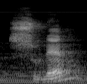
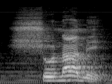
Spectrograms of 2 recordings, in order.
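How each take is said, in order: First: The name starts with an 's' sound. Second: The name starts with a 'sh' sound. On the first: This is a Yiddish, Edomite, Amalekite pronunciation. "c'est la prononciation en yiddish, édomite, amalekite" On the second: This is how the reference reads it. "Ils lisent Shoname"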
